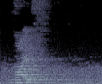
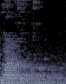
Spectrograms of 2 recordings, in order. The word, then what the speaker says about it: knife: Okay, so the first one is knife. Okay, in which this K we do not pronounce, we spell, means we write, but we do not pronounce. We pronounce only knife.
